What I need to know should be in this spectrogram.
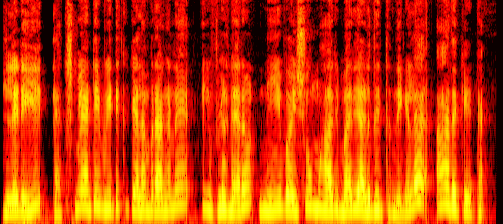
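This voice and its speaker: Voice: medium pitch, darkish tone, dry recording, studio quality, natural voice. A voice actor doing a teasing cartoon husband. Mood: affectionate. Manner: affectionate teasing, quick. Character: caring young husband, playful.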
